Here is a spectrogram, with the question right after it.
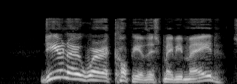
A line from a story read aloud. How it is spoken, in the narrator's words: said Ridcully loudly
